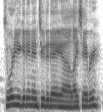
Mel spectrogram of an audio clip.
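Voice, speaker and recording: A man's voice: on the high side, rapid-fire, clear, resonant tone, faint music behind. A man chatting casually with his livestream chat while playing a game, joking and swearing a lot, speaking into a desk mic. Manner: profane, joking, greets chat. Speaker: livestream gamer. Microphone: desk mic with noise removal.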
